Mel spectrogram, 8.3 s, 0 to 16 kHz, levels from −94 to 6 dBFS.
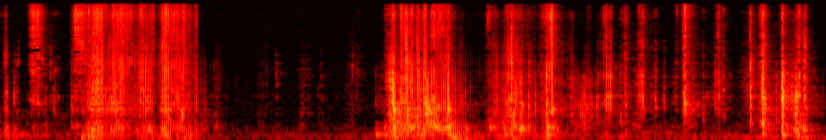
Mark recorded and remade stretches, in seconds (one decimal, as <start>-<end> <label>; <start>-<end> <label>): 0.0-1.0 recorded; 1.0-2.7 remade; 2.7-3.9 recorded; 3.9-6.2 remade; 6.2-8.3 recorded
